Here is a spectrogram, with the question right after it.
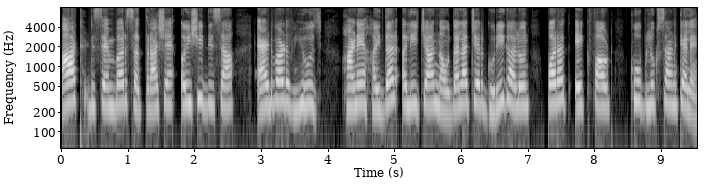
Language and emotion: Goan Konkani, neutral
